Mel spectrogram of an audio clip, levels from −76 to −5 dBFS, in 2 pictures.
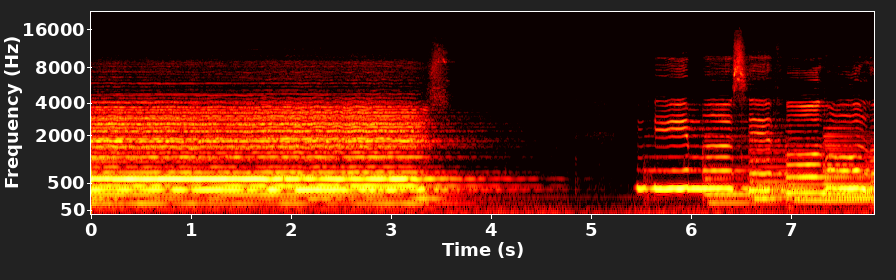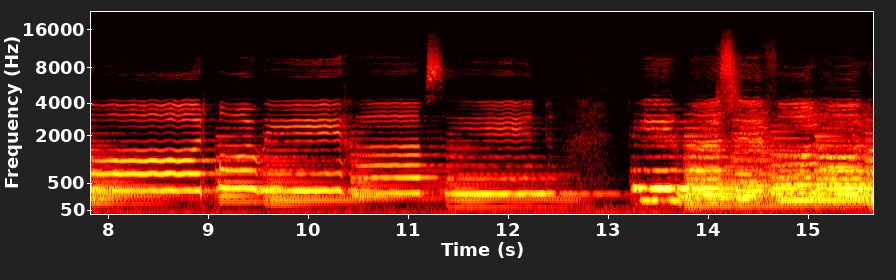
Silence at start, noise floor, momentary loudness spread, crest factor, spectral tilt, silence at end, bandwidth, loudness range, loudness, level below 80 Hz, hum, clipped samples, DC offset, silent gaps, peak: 0 s; -59 dBFS; 14 LU; 14 dB; -5.5 dB/octave; 0 s; 13 kHz; 10 LU; -19 LUFS; -54 dBFS; none; under 0.1%; under 0.1%; none; -4 dBFS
